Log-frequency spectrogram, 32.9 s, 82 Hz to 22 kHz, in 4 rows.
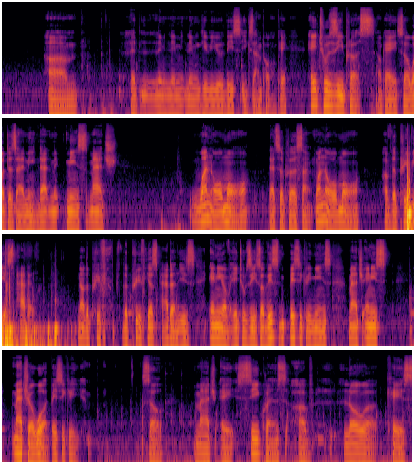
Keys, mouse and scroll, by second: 0.8-6.0 typing, 7.0 Home, 7.4 r, 8.7 g, 11.5-12.8 typing, 19.4 ctrl+g, 19.4 m, 19.8 1, 23.0 Home, 23.6 g, 24.6 ctrl+g, 26.1 t, 26.6 ., 27.7-28.5 typing.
